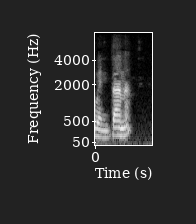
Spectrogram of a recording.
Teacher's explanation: ventana tiene la sílaba tónica a mitad y no se acentúa.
